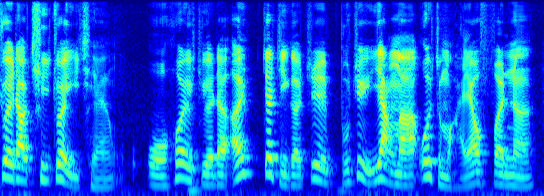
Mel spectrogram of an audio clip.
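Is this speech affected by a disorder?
Yes: hearing impairment, mild; unusual high-frequency hearing loss, low frequencies near normal, market hearing aids largely ineffective, uses atypical assistive device; underwent speech rehabilitation therapy.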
